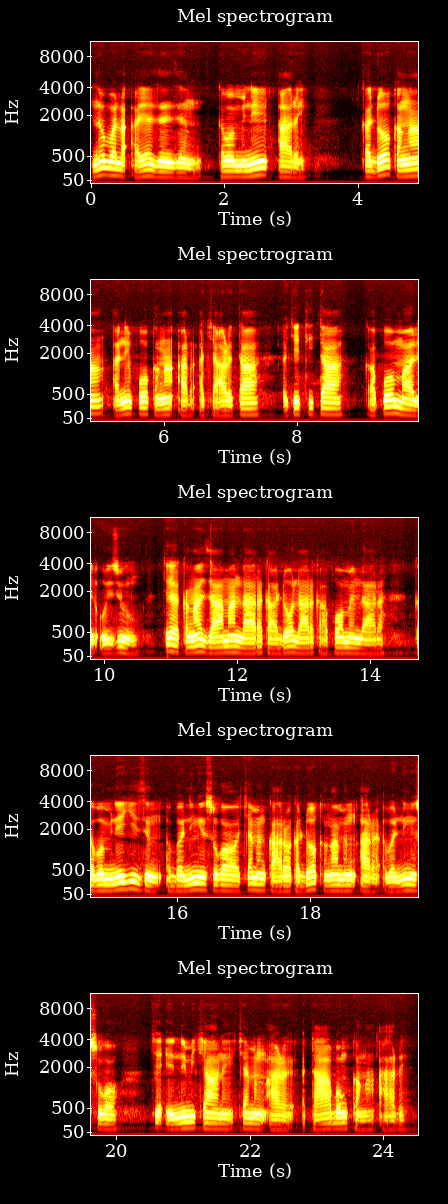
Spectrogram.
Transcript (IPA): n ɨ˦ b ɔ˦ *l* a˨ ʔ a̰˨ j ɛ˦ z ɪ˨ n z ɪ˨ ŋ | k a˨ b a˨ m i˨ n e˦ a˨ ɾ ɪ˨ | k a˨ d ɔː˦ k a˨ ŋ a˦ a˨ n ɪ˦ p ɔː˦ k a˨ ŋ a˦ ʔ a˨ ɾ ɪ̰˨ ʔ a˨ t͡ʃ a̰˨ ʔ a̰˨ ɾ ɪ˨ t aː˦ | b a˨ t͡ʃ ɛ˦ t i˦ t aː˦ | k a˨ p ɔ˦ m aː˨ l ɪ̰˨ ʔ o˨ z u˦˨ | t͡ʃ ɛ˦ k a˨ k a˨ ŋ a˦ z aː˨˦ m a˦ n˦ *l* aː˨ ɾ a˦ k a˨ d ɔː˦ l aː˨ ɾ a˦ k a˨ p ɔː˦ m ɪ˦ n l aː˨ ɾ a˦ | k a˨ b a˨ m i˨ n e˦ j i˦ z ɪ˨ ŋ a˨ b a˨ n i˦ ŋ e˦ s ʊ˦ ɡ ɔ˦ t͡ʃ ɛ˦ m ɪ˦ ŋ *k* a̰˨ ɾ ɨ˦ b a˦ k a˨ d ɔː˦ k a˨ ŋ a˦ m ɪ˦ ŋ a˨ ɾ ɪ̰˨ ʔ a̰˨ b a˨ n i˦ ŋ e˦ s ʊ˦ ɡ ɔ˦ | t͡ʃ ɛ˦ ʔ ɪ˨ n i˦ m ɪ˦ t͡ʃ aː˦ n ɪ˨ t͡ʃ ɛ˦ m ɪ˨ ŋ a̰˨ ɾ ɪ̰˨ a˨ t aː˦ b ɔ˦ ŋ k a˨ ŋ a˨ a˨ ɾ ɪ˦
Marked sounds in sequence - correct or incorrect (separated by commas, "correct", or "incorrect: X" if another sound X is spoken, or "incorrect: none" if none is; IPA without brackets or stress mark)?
correct, correct, correct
